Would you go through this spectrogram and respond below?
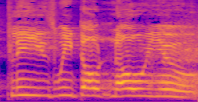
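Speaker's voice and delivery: very slow, high plea with a nervous laugh; a scared mother begging to be left alone; pleading. Retold or imitated.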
